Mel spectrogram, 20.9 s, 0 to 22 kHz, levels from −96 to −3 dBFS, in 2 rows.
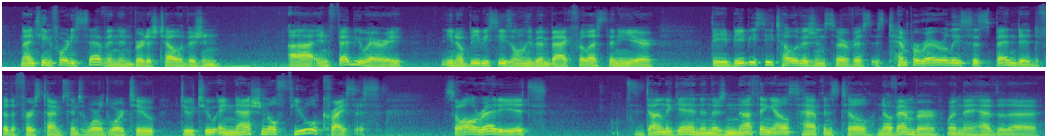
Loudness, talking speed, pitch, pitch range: -18 LUFS, 165 wpm, 115 Hz, 105-130 Hz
